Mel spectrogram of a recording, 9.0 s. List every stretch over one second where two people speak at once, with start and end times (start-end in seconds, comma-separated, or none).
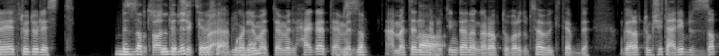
1.8-3.3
